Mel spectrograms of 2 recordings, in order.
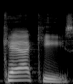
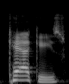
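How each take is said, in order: First: It is said in a Boston accent. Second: It is said in a general American accent. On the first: It names car keys. "Hand me the khakis" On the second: It names trousers. "which people wear to golf"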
